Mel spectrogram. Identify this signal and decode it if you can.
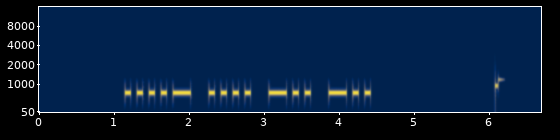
Morse code, heard as a keyed tone, about 15 wpm, 700 Hz. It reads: 4HDD
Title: Four Challenging Letter-Number Combinations 15wpm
